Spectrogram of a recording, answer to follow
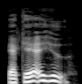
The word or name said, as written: ærgerrighed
